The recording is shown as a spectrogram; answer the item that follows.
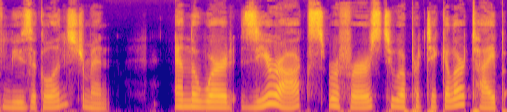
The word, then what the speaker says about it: Xerox: ex-girlfriend ex-husband or ex-wife when X starts a word then it's pronounced like Z there are very few of these words in English but a couple of them are xenophobia xylophone and Xerox xenophobia means fear of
